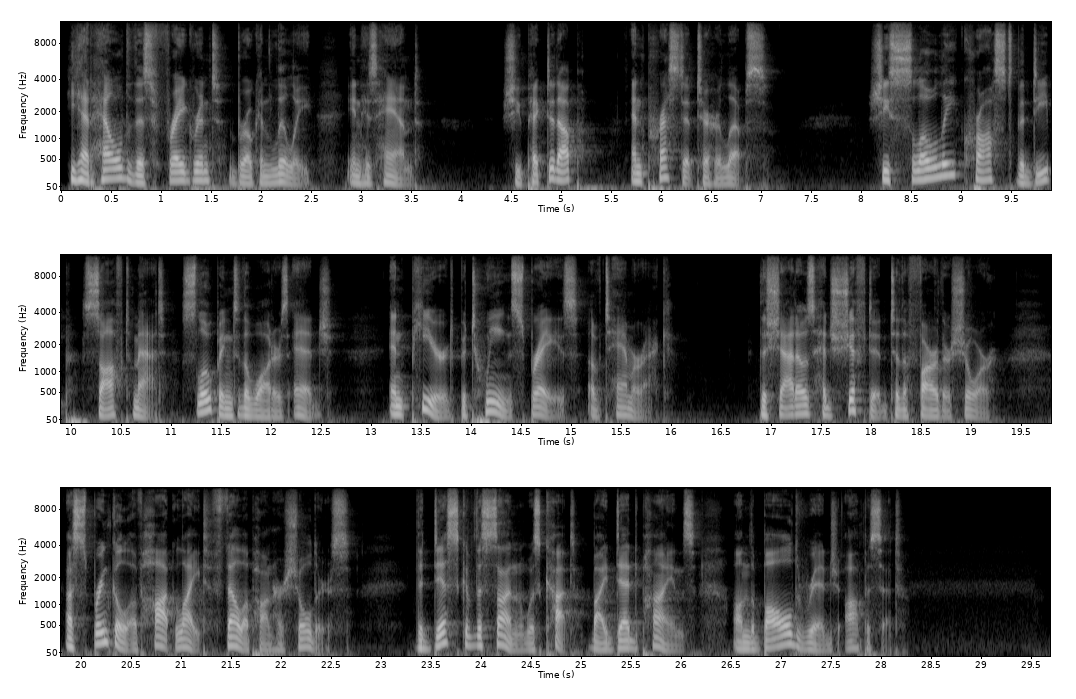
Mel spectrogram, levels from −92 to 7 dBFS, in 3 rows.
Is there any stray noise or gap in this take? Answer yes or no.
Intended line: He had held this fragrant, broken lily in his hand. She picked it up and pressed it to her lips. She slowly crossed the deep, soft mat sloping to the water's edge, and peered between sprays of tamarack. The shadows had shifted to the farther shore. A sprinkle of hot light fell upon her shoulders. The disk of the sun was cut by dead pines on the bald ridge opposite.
no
